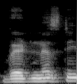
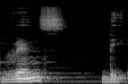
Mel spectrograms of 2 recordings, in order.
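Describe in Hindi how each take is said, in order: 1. बीच का 'd' ध्वनि बोला जाता है। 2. बीच का 'd' ध्वनि मौन रहता है। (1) "वेडनेसडे नहीं बोलते"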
